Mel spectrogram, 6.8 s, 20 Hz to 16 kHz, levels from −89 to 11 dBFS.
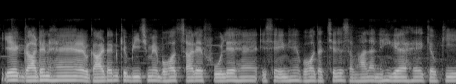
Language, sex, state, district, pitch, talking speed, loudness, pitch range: Hindi, male, Chandigarh, Chandigarh, 125 Hz, 190 wpm, -20 LUFS, 115-130 Hz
